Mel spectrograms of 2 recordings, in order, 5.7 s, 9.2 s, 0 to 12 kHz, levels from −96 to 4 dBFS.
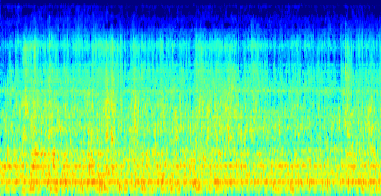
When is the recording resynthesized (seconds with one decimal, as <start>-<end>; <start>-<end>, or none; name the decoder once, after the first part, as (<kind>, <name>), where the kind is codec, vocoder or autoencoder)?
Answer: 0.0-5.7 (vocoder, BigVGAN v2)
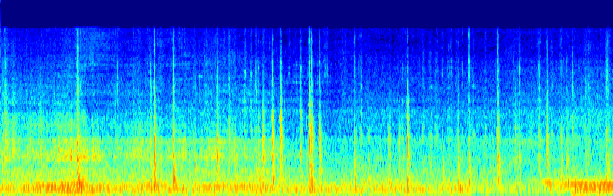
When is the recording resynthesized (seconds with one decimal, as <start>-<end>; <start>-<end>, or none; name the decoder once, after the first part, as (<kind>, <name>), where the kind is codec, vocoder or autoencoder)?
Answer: none

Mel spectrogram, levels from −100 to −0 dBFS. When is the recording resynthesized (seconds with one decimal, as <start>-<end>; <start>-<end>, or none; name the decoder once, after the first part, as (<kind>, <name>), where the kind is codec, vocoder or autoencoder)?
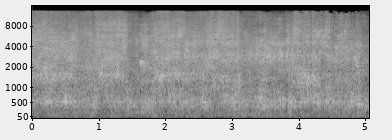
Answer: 0.0-4.0 (autoencoder, DAC-VAE)

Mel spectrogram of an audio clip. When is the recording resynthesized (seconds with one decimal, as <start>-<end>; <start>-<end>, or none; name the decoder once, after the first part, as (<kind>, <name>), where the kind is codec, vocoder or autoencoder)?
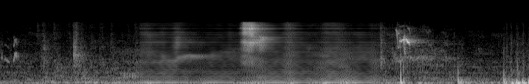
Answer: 1.4-3.8 (vocoder, Vocos)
